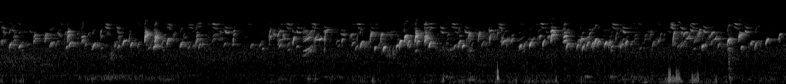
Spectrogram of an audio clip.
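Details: European goldfinch song used to encourage another goldfinch to sing and mate: dense, high, rippling twitters and buzzy trills running without pause, with one short low click.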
